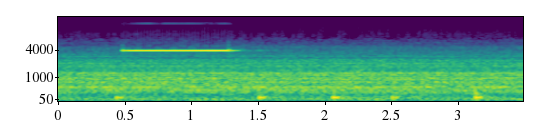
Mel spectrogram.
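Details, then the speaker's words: Electrolux single induction hob, broken glass, on the bench with a pot: one long shrill beep, then faint soft ticks about twice a second. The hob alarms and fails to turn on or heat. "đấy tít tít nghe được tiếng tà tạch to lắm ấy"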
